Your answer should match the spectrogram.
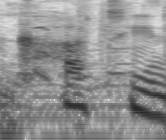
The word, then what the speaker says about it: Mkhathini: Mkhathini.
